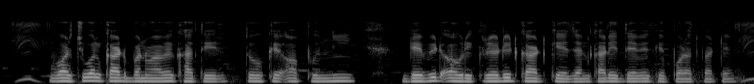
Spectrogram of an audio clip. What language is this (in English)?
Bhojpuri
